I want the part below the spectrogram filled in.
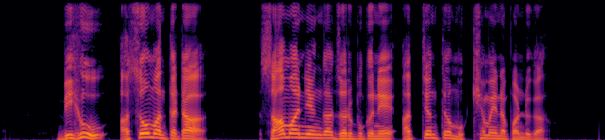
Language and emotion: Telugu, neutral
